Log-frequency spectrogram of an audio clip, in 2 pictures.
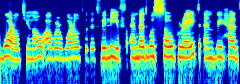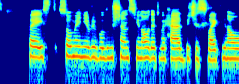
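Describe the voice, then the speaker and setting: With a Ukrainian accent, a woman speaks at a fairly slow pace in a monotone, flat intonation, the sound dry and close with no echo. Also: medium pitch for a woman. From Ukraine, Kyiv. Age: 30s. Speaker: panel speaker, Ukrainian youth organization member. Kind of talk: testimony. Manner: halting, many fillers.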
